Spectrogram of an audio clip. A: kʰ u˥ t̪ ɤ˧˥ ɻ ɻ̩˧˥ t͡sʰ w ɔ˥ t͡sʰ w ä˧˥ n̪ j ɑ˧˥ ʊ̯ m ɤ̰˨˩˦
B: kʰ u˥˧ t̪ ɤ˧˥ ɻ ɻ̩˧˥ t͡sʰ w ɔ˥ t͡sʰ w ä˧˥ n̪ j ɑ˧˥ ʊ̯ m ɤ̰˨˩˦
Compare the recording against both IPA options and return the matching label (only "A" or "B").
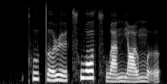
A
